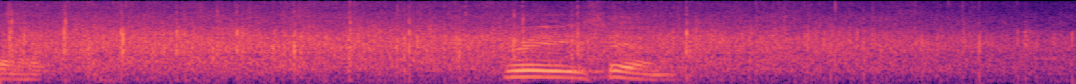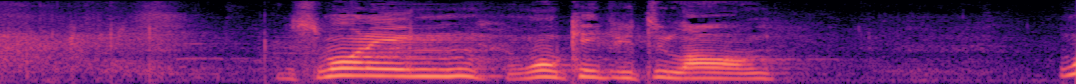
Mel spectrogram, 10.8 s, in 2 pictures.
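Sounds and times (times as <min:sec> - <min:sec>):
audience hand clapping: 0:00.0 - 0:06.9
speech: 0:02.5 - 0:03.5, 0:06.8 - 0:09.3.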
